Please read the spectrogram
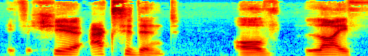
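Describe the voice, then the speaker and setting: An older man with a British accent, making a reflective, measured argument as a panellist in a debate. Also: medium pitch, sharp tone, no echo. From Britain.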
